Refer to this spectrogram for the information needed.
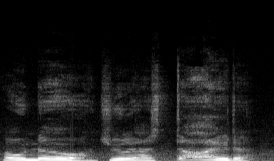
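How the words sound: It sounds upset, said loudly.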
